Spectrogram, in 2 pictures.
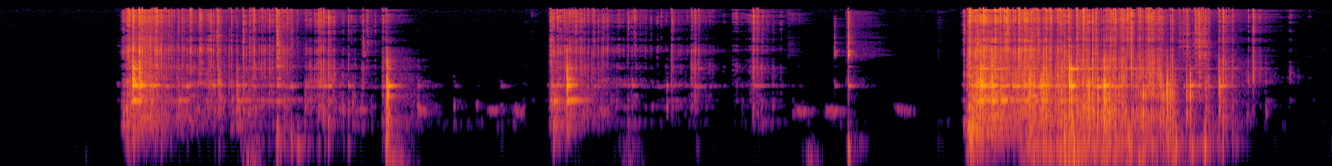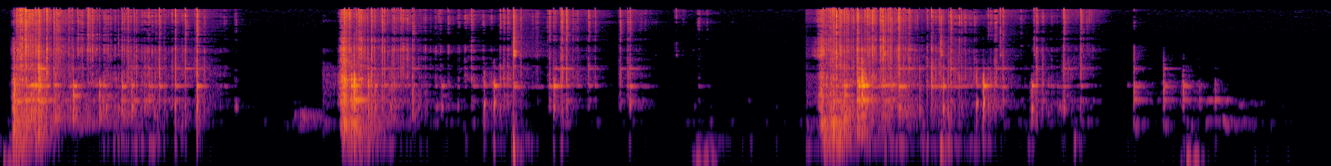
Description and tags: Rolling Can
The same can rolling different ways.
